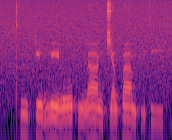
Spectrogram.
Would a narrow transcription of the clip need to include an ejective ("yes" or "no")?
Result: no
